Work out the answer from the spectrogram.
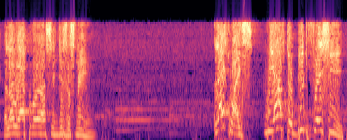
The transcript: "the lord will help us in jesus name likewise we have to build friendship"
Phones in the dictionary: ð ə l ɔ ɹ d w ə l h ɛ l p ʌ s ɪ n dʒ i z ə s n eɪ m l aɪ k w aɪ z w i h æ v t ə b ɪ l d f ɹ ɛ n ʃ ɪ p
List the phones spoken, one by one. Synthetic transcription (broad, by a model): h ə l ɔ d w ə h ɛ p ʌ s ɪ n dʒ i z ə s n eɪ m l aɪ k w aɪ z w i h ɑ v t ə b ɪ l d f ɹ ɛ n ʃ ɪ p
